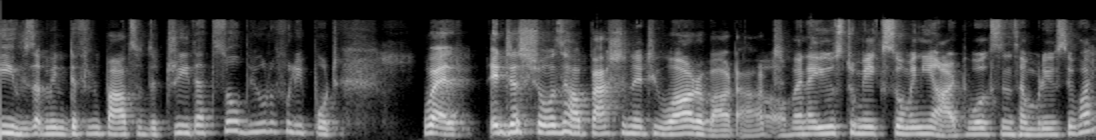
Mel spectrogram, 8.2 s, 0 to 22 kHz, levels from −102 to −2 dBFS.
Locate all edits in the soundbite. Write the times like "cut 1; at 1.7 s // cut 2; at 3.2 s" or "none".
cut 1; at 5.9 s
